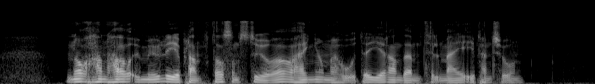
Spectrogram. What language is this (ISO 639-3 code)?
nor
